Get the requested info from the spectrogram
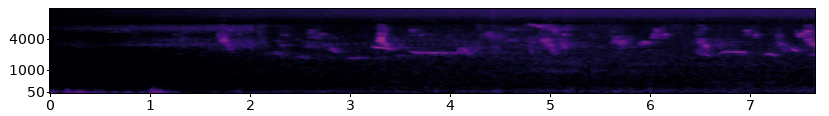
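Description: Faint outdoor birdsong: a string of short chirps and quick falling notes from small birds, over a low rumble, with a thump about a second in.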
